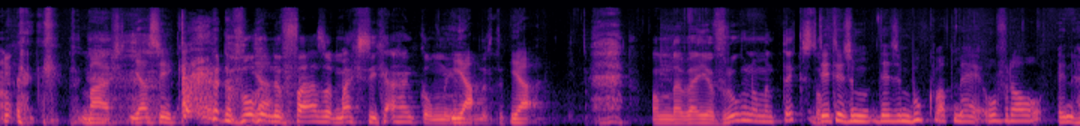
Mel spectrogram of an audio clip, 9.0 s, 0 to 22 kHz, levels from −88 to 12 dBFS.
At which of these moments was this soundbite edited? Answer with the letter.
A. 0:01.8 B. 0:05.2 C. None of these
B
